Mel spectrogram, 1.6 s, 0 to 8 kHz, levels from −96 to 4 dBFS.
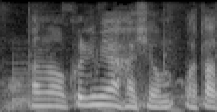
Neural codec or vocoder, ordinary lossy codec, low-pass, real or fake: none; none; 7.2 kHz; real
